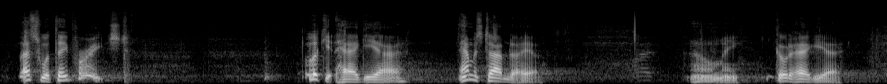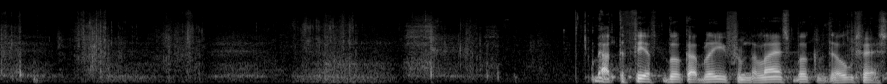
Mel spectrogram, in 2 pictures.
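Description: An older man speaks calmly into a microphone, pausing between phrases.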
